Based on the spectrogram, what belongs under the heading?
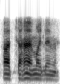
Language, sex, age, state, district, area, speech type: Santali, male, 30-45, West Bengal, Jhargram, rural, conversation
